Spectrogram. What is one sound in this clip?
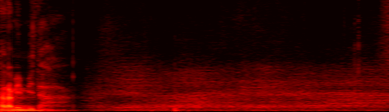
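A large audience murmurs quietly in a large hall.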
